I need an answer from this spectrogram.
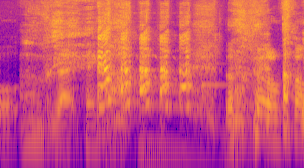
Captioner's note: laughing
